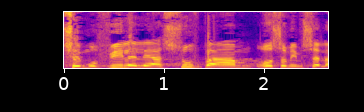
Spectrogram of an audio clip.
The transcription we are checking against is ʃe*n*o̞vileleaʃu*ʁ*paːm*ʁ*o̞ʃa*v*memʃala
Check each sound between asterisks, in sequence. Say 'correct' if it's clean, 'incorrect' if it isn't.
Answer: incorrect: m, incorrect: v, correct, incorrect: none

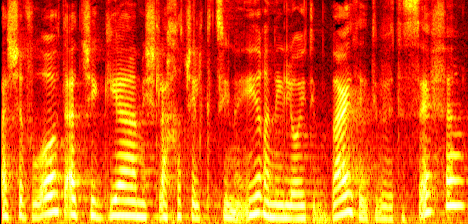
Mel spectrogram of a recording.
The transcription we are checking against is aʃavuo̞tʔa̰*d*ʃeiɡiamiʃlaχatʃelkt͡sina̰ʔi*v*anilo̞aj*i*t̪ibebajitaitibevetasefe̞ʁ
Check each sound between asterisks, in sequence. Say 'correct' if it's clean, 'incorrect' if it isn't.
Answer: correct, incorrect: ʁ, correct

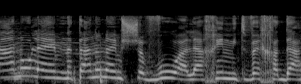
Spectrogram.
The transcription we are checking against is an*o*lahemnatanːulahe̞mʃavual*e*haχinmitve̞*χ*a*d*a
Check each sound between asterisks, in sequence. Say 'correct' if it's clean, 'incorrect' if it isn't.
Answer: incorrect: u, correct, correct, correct

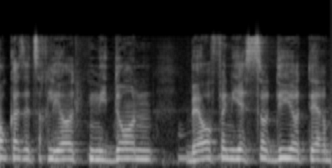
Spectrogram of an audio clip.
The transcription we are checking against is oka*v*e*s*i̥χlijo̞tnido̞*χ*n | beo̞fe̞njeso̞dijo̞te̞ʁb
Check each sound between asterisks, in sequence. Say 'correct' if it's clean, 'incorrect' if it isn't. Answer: incorrect: z, incorrect: t͡s, incorrect: none

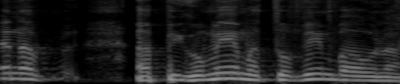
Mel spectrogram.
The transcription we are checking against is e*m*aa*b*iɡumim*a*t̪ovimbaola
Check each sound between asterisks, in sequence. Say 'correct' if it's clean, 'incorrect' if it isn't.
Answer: incorrect: n, incorrect: p, correct

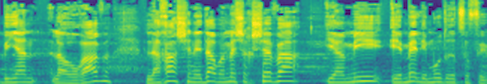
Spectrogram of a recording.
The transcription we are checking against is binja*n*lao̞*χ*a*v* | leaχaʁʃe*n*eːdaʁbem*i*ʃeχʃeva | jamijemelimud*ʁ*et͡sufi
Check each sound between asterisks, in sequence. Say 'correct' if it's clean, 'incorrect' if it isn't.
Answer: correct, incorrect: ʁ, correct, correct, incorrect: e, correct

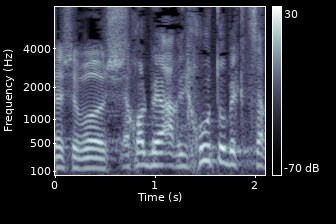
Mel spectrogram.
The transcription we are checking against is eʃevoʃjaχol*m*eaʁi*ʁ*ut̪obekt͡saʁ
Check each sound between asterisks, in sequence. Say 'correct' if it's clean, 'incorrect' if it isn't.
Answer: incorrect: b, incorrect: χ

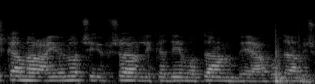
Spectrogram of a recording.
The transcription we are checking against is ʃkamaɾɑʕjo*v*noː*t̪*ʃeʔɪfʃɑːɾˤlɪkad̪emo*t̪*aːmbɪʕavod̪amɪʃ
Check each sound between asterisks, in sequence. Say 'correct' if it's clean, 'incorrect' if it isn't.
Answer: incorrect: none, correct, correct

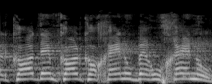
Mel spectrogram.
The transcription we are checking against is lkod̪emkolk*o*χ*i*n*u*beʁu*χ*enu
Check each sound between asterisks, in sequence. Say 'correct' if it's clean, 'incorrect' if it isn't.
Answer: correct, incorrect: e, correct, correct

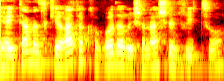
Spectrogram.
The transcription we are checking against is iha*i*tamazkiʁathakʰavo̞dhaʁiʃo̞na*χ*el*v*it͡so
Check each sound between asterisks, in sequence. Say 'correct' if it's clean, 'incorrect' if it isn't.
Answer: incorrect: j, incorrect: ʃ, correct

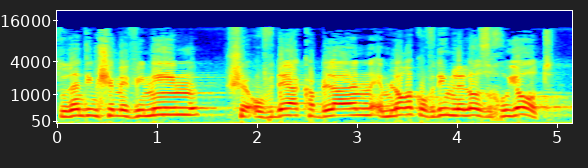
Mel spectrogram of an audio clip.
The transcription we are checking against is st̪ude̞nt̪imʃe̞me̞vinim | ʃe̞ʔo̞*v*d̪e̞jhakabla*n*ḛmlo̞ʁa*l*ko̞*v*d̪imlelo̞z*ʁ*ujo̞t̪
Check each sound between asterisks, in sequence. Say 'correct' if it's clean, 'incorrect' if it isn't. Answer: correct, correct, incorrect: none, correct, incorrect: χ

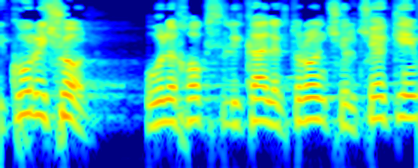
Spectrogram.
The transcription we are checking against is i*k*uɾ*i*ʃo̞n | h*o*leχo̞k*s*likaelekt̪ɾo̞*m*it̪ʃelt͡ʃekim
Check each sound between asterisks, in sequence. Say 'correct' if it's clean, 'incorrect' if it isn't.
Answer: correct, correct, incorrect: u, correct, incorrect: n

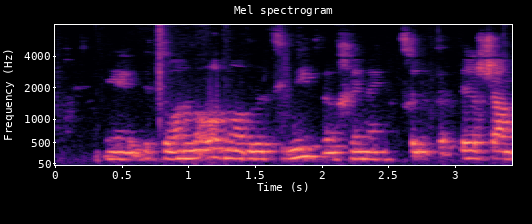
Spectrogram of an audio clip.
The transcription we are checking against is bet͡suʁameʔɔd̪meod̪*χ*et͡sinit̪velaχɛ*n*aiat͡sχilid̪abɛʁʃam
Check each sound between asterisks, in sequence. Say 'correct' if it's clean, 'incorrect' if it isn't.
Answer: incorrect: ʁ, correct

